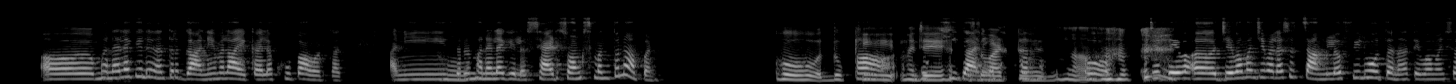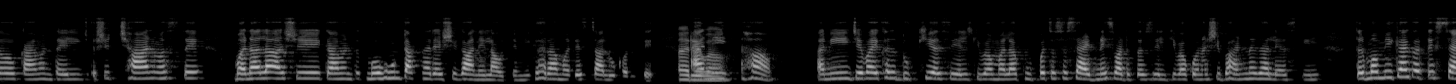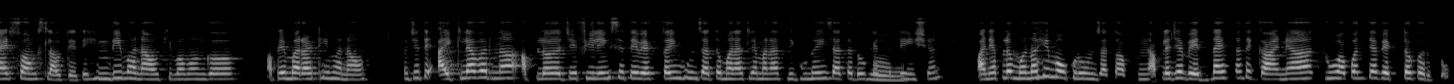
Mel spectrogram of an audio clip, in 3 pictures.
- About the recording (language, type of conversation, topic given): Marathi, podcast, चित्रपटातील गाणी तुमच्या संगीताच्या आवडीवर परिणाम करतात का?
- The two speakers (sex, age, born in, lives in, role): female, 20-24, India, India, guest; female, 25-29, India, India, host
- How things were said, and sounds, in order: in English: "सॅड साँग्स"; chuckle; laughing while speaking: "हां"; chuckle; tapping; in English: "सॅड साँग्स"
